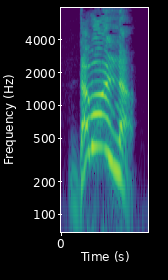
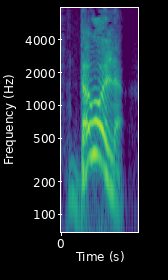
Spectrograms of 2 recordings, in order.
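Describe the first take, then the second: First: Второе «Довольно!» намного выше и громче; сорваться на крик; срыв на крик. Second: Громкий выкрик. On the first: («Довольно!» выкрикнуть высоко и отчаянно) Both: Acted. Инженер выбегает в волнении.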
